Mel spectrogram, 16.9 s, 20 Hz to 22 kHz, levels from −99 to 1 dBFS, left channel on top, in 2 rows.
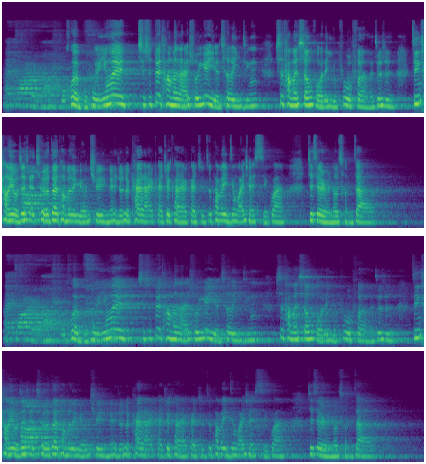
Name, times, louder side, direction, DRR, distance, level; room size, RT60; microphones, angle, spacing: voice 1, 0.0-1.9 8.8-9.1, right 1 dB, 40° right, -7 dB, 3.0 m, -35 dB
voice 2, 1.2-15.9, left 5 dB, 75° left, 15 dB, 0.5 m, -27 dB
23.5 x 10.0 x 5.6 m, 2.6 s
head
